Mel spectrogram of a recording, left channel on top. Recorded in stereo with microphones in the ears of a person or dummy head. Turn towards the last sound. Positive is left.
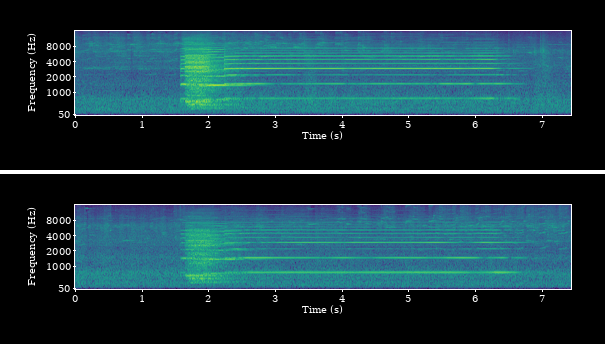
turn(degrees=60)  # may be behind; listen again after turning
